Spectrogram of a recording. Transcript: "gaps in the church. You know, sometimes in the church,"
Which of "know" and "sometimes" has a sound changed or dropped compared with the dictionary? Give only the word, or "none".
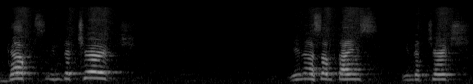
sometimes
